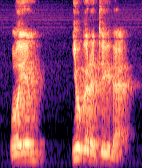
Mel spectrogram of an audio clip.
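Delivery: put-on New Zealand accent. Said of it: "it's gonna be my best New Zealand accent".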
